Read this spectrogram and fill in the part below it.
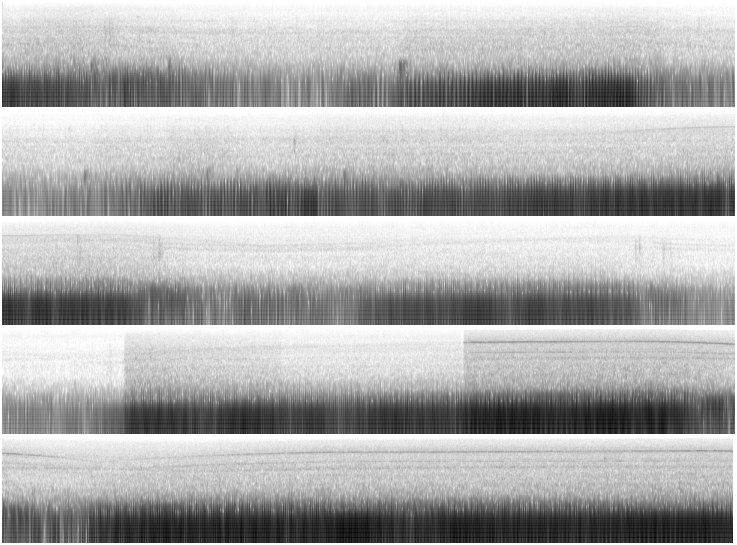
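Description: A truck engine in a trucking video game with a log trailer drones loudly and continuously, its pitch rising and falling as it shifts through gears, with a high whine joining later.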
